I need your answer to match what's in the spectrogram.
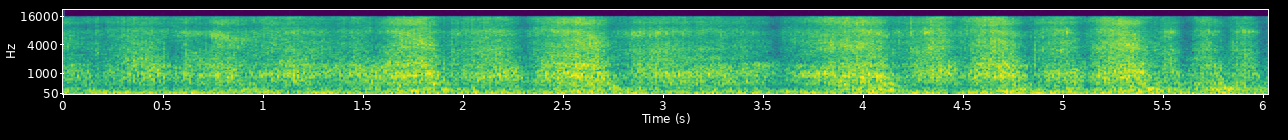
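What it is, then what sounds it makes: Glossy paper magazine. Long acrylic nails quickly scratch and tap the cover of a closed glossy paper magazine lying flat on a table. The result is a steady, dry rasping texture with bright, rapid streaks of scratching and light taps woven through, holding an even level for the whole clip.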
